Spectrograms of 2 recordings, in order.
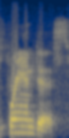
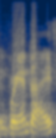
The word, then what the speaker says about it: Brandeis: So she, did you meet her at, it was Brandis, right? Right. You we went, met at Brandeis. Okay. Our freshman Brandeis, year. I pronounced it. Yeah. Sorry guys, I pronounced it incorrectly. Okay, Brandeis, all right.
